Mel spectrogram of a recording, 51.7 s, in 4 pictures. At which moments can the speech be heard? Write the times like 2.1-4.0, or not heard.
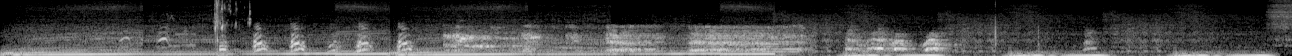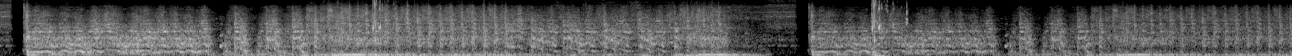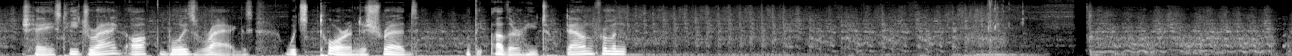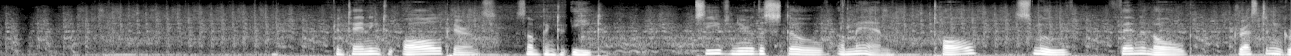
26.1-32.1, 41.5-44.9, 45.7-51.6.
